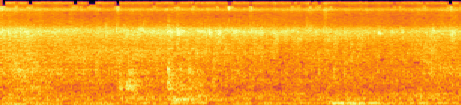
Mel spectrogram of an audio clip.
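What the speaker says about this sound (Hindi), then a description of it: "अदरक लहसुन को हमने इसमें इतना भूनना है कि उसकी स्मेल ख़त्म हो जाए।" Ginger garlic paste frying in a pan over low to medium heat, a steady close hiss and sizzle with faint stirring scrapes, continuous and moderately loud, no talk.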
